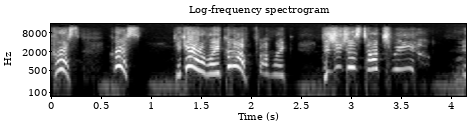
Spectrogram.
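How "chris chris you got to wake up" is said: very high, loud, frantic, panicked yell. Speaker recalling yelling to wake a cousin in a sleeping bag; retelling a yell. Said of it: "and I'm yelling".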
